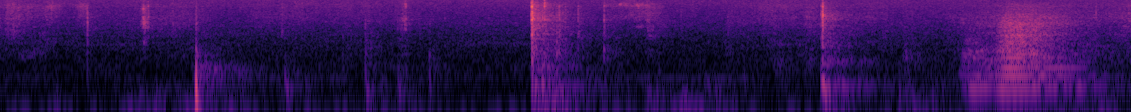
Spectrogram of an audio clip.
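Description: Thumps and knocks on a wooden desk as a book is closed and set aside, the loudest a sharp thump about a second in, then two lighter knocks and a short low pitched sound near the end.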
